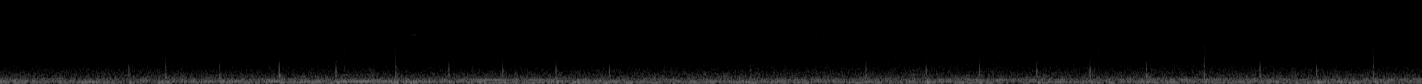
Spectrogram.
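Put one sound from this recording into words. Footsteps walk softly across the floor.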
